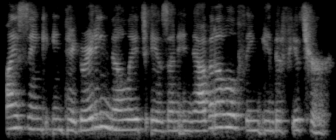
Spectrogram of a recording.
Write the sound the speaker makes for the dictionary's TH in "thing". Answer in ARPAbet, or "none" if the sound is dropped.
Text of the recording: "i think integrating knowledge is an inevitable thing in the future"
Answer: TH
